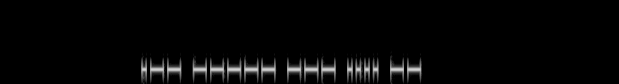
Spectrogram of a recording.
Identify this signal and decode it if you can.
Morse code, heard as a keyed tone, about 28 wpm, 700 Hz. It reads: W0OHM
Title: USA Call Signs - 5 Characters - Repeated 2x - 28wpm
